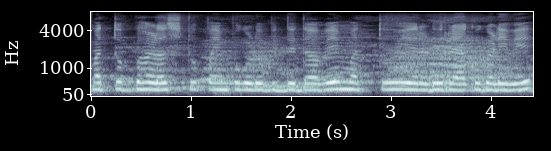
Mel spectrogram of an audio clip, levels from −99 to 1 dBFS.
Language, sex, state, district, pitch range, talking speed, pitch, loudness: Kannada, female, Karnataka, Bidar, 230-250 Hz, 120 wpm, 240 Hz, -14 LUFS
